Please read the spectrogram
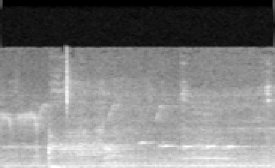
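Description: Faint high bird chirps over quiet room tone, with a single light click about half a second in.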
